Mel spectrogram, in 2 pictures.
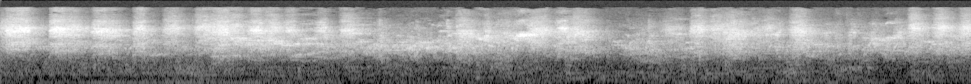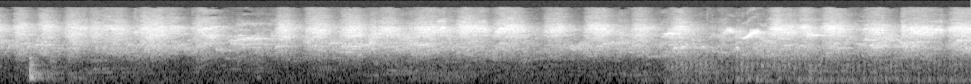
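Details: Budgerigars' mating chatter, a raspy, scratchy warble with rapid clicking notes, briefly dropping in loudness midway.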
